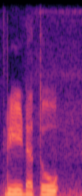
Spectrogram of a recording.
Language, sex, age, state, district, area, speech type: Sanskrit, male, 18-30, Karnataka, Chikkamagaluru, rural, read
